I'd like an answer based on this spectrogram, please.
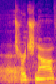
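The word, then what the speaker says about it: Turchynov: Turchinov, is that how you say it? Turchinov, thank you for helping me.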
